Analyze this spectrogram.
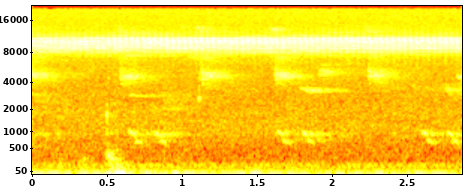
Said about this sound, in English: Oh. You hear that? Mm-hmm. It's cuckoo. Is it a cuckoo? Yeah.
